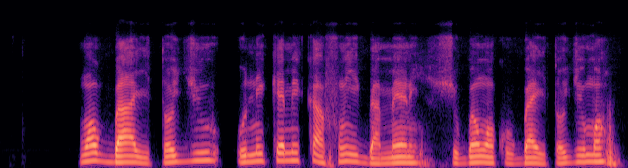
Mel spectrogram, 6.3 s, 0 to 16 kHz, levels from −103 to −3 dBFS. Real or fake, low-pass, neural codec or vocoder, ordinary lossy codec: fake; 7.2 kHz; codec, 16 kHz, 16 kbps, FunCodec, trained on Chinese and English, 50 frames a second; Opus, 24 kbps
